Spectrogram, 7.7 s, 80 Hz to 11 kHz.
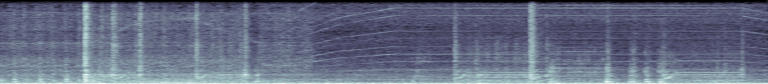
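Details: Eco Auto Smart machine after the stage 3 pad was swapped for a new one and a little water was added to dilute the solution; usually shows code E390 and stops. Irregular sharp clanks, about two a second, over a low motor hum.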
